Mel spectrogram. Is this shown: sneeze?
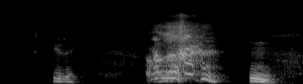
yes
